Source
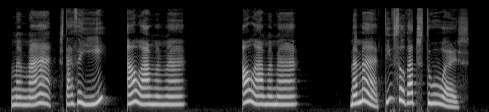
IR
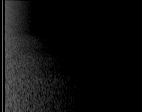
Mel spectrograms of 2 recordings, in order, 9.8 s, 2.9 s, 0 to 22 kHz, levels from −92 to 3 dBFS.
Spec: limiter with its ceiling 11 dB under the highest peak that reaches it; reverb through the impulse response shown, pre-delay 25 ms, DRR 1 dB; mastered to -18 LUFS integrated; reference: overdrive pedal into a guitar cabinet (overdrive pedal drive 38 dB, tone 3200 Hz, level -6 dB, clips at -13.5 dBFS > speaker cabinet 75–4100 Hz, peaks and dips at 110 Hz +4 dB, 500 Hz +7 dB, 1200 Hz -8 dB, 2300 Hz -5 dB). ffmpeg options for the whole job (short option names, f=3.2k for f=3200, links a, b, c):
-filter_complex "[0:a]alimiter=limit=-22dB:level=0:latency=1,asplit=2[a][b];[1:a]atrim=start_sample=2205,adelay=25[c];[b][c]afir=irnorm=-1:irlink=0,volume=-3dB[d];[a][d]amix=inputs=2:normalize=0,asplit=2[e][f];[f]highpass=f=720:p=1,volume=38dB,asoftclip=type=tanh:threshold=-13.5dB[g];[e][g]amix=inputs=2:normalize=0,lowpass=f=3.2k:p=1,volume=-6dB,highpass=75,equalizer=f=110:t=q:w=4:g=4,equalizer=f=500:t=q:w=4:g=7,equalizer=f=1.2k:t=q:w=4:g=-8,equalizer=f=2.3k:t=q:w=4:g=-5,lowpass=f=4.1k:w=0.5412,lowpass=f=4.1k:w=1.3066,volume=2.5dB"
